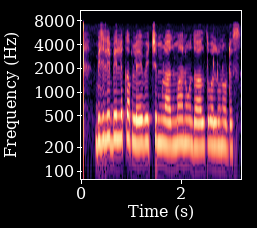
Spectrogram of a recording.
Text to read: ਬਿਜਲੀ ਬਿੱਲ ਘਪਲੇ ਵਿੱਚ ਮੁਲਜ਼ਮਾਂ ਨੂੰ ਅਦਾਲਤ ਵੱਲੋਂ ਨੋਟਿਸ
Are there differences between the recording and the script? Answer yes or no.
no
